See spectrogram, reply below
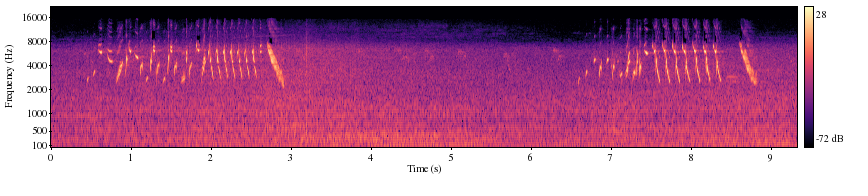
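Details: A wild European goldfinch sings two long twittering phrases, each a fast series of high chirps ending in a sharp descending note, with a quiet interval between.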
